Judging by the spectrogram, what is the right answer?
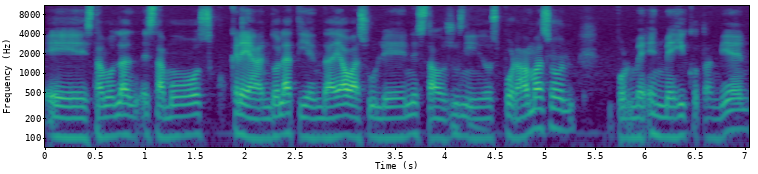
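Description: A man uses a plain, everyday voice, fairly low in pitch, at a moderate pace with fairly even intonation. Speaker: actor and entrepreneur. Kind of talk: interview.

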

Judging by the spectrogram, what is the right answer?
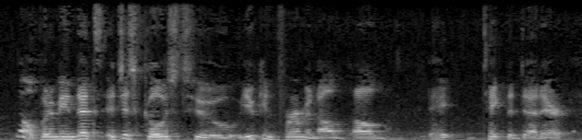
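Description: In an American accent, a man with a plain, everyday voice talks at a fairly slow pace, his fairly high pitch showing ordinary variation over light background noise. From Chicago. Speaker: fantasy football podcast host. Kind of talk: casual chat. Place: home room.

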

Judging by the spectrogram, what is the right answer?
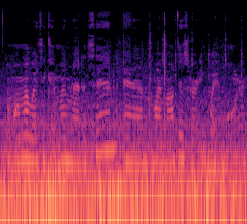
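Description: A woman speaks over loud background noise. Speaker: vlogger. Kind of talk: casual vlog chat. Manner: slurred, numb-mouthed speech through pain. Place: car. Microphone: phone near.

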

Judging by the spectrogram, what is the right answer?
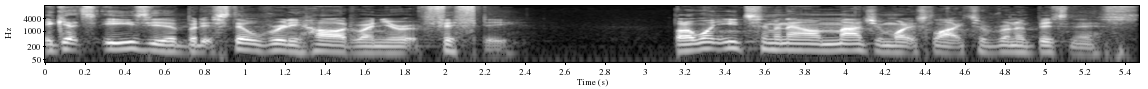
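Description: Talking at a very fast pace, a man sounds energetic and confident, with lively intonation. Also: quiet background. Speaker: startup marketing executive. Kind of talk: startup pitch presentation. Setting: stage with audience. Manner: energetic, confident. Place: stage.

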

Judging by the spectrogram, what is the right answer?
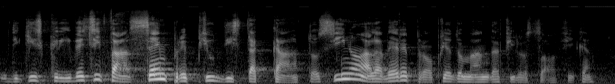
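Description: A woman speaks fairly slowly in a very deep, low voice with very wide pitch swings. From Naples, southern Italy; southern Italy. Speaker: art critic; presenter. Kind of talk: prepared talk, partly read aloud. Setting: hall with live audience. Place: hall.

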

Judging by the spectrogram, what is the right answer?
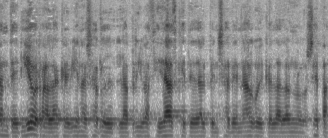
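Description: A man's plain, everyday voice, fairly low in pitch, at a moderate pace. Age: 40s. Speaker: physicist and panel moderator; panel moderator. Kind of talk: panel moderation. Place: hall.

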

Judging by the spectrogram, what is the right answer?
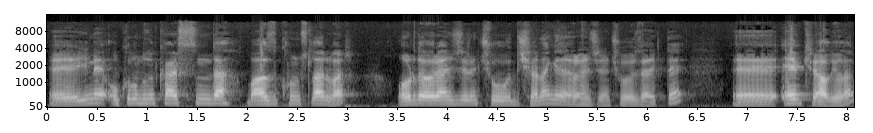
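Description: In a plain, everyday voice, a man talks fairly quickly at a fairly high pitch with ordinary pitch variation. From Antalya, Turkey. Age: 20s. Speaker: architecture student. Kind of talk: casual interview.

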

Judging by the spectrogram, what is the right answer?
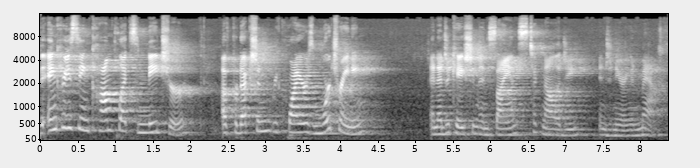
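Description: A loud woman with a fairly high voice speaks at a moderate pace, her pitch swinging very widely, with audible room echo. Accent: American. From US Midwest. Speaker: agriculture professor. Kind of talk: presentation. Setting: stage with audience. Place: hall. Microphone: handheld.

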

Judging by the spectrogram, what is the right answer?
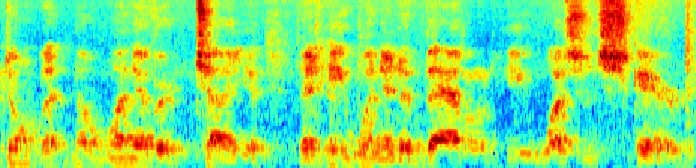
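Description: A man talks at a moderate pace over light background noise. Room echo is audible. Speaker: war veteran. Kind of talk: interview answer. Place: home room. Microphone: camera far.

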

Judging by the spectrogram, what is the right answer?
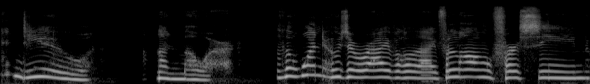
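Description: A put-on character voice at a high pitch, fairly slow, with long, frequent pauses. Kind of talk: voice-actor delivery. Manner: dramatic, theatrical.

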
